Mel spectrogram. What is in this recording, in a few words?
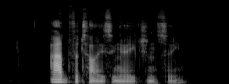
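"advertising agency", British English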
